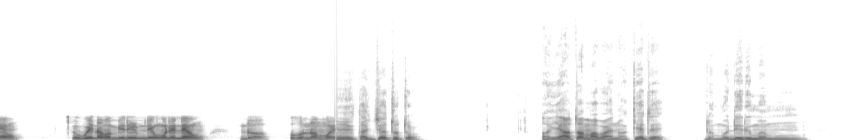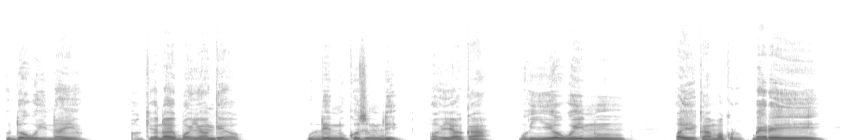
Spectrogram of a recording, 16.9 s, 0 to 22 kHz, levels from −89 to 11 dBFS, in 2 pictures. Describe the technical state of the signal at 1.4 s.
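At 1.4 s the sound is dull and boxy, with nothing above about 3.8 kHz, a faint background noise of its own, and a level a few decibels different from later on. This narrowed stretch runs from the start to 3.38 s, where a 20 ms silence marks the change to fuller sound. The likely cause is an input switched to a poorer device: the recording began on a narrower-band microphone or headset call profile, then changed inputs.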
